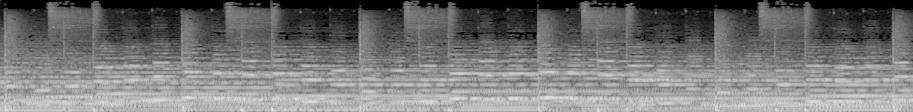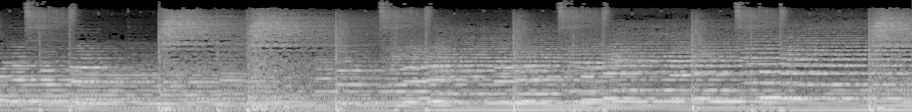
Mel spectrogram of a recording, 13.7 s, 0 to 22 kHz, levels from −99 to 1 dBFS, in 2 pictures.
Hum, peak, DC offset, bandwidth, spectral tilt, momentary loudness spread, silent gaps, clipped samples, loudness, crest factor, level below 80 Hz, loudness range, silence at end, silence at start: none; -2 dBFS; under 0.1%; over 20 kHz; -5 dB/octave; 4 LU; none; under 0.1%; -17 LUFS; 14 dB; -30 dBFS; 2 LU; 0 s; 0 s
